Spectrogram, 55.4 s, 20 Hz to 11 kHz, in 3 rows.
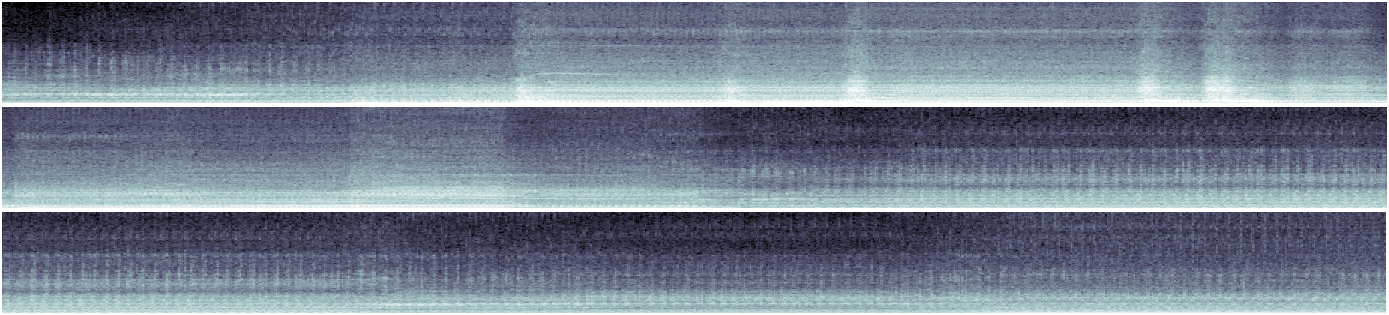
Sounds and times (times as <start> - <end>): Heavy engine (low frequency): 0.0 - 55.3.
